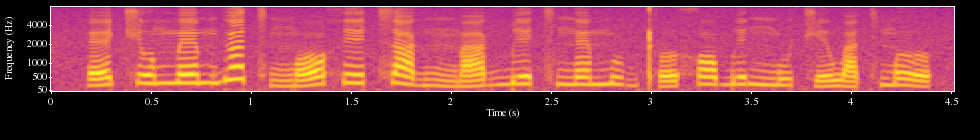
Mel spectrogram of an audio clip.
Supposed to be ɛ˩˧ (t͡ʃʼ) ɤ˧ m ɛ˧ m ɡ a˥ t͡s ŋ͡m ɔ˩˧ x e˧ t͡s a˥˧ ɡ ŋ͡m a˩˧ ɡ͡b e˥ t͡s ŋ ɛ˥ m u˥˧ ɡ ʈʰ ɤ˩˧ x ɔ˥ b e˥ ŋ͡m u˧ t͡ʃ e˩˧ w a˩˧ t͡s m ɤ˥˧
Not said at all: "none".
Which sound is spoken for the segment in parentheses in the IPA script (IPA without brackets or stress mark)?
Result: t͡ʃ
